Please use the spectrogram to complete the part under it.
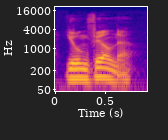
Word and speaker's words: Jung Vilna: It was in this vibrant city that a group of young writers got together, calling themselves Young Vilna, or in the Yiddish pronunciation, Jung Vilna.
